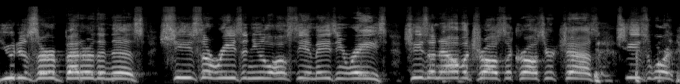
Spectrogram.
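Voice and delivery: acted shrill screaming at a very high pitch. Retelling screaming at a husband during a race challenge: imitating own screaming. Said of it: "I'm screaming at Jonathan".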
